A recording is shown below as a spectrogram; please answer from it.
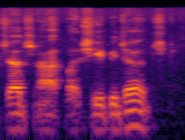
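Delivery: ordinary delivery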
